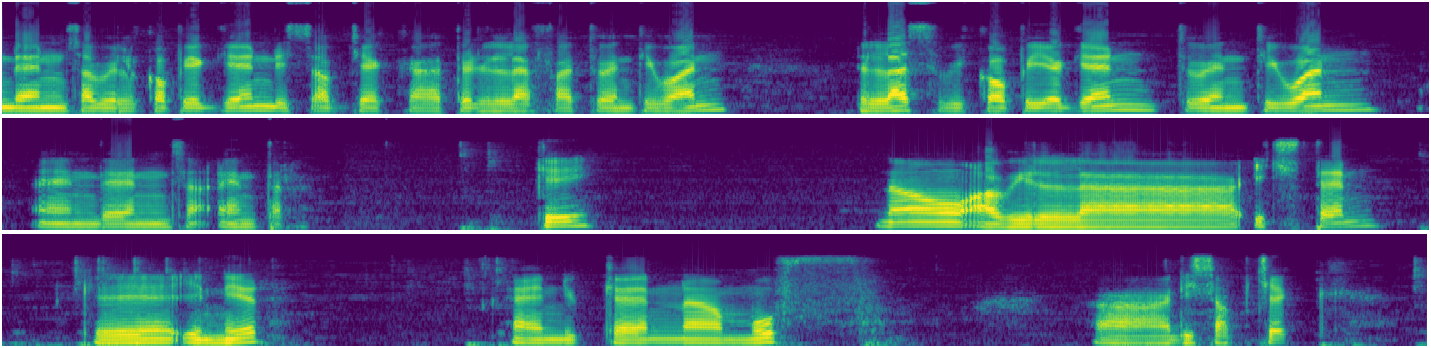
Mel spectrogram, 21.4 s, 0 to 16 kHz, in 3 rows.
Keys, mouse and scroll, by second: 0.3 click, 0.8 space, 1.0 click, 2.8-3.2 typing, 4.2 click, 5.0 space, 5.3 click, 7.0-7.9 typing, 12.6 middle click, 13.8-14.6 typing, 15.9 shift+click, 16.4 space, 18.6 click, 19.7 Delete, 20.7 m, 21.2 space.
